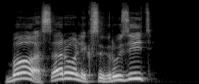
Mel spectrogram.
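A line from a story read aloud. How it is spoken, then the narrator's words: Young man shouting. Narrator (Russian): крикнул какой-то мелкий парень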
